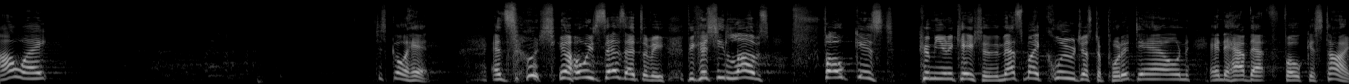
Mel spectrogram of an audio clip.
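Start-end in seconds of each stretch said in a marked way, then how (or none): 0.0-4.3 put-on, cute, little Southern belle accent. Quoting what your wife always says while you text, imitating her cute little Southern Belle voice. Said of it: "in her cute little Southern Belle voice".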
